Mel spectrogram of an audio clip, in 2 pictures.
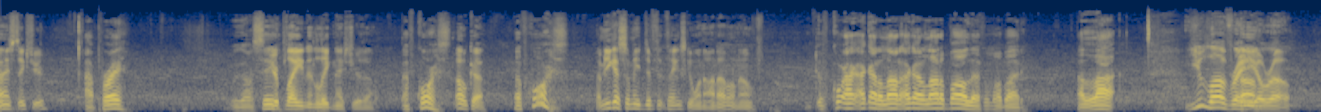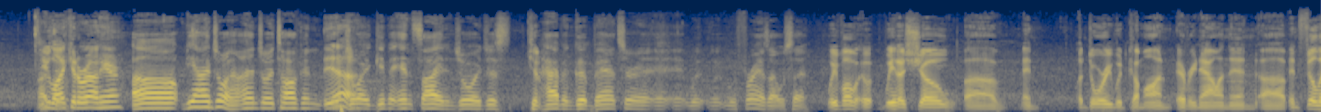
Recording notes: Live in Las Vegas. Live from Radio Row.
